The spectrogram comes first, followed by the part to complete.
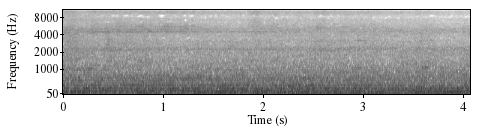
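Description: Shopping cart rolling across a store floor, a steady low rumble with a continuous light rattle, over the hum of the store.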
